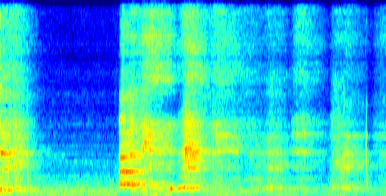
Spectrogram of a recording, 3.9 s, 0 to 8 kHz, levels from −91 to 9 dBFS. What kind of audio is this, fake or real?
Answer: fake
